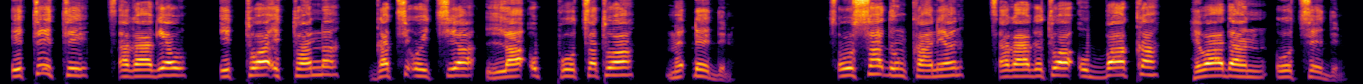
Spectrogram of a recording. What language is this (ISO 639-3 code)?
dwr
